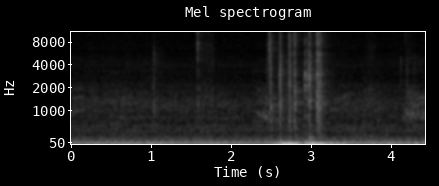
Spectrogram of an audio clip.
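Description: Computer keyboard clicking: a single faint key click, then a quick burst of several key presses about two and a half seconds in, lasting under a second.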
